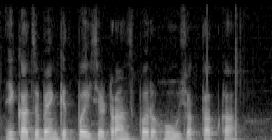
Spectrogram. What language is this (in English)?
Marathi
